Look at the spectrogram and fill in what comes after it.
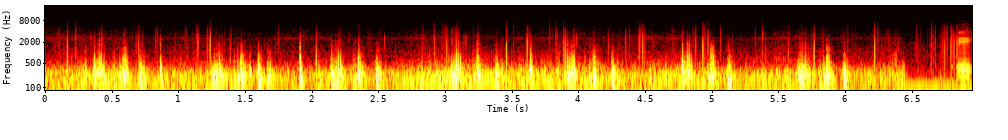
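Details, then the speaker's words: Mid-systolic click: heart sounds near 68 a minute with a brief extra sound about midway through systole, between the first and second heart sounds. "Ejemplo séptimo. Clic meso sistólico. aproximadamente en la mitad de la sístole, un ruido adicional breve."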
